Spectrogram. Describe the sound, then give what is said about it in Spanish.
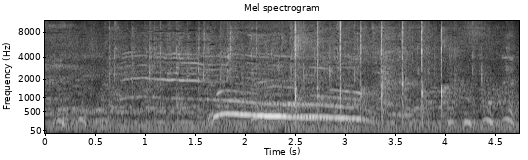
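Applause closing an interview: a steady crowd-like rush with a brief sliding tone, then a scattering of sharp, separate claps in the last couple of seconds, moderately loud. “Los aplausos.”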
